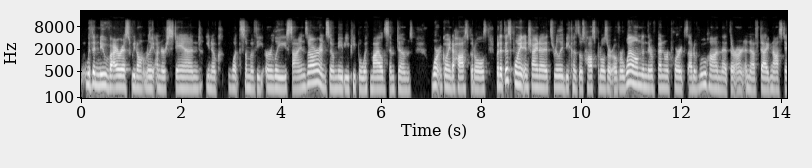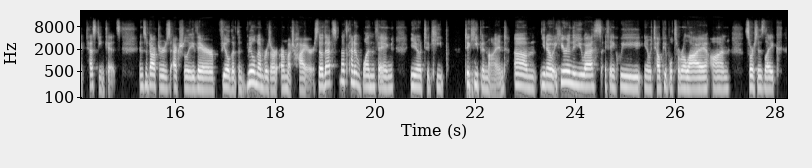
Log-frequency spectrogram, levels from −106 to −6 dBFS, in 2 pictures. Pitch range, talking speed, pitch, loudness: 170-195 Hz, 220 wpm, 180 Hz, -19 LUFS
